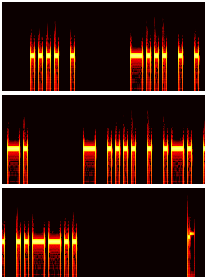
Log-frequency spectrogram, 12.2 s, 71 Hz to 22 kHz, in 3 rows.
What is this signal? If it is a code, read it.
Morse code, heard as a keyed tone, about 15 wpm, 700 Hz. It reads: HE BEEN THERE?
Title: 2x Word-Spacing - Sentences from Top 100 Words - 15wpm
